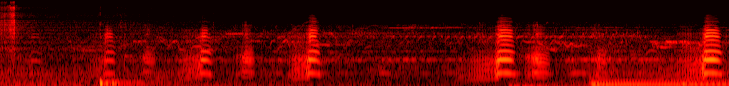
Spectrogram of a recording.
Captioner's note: quacking; soft guitar music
